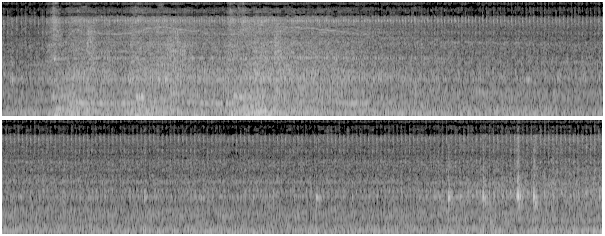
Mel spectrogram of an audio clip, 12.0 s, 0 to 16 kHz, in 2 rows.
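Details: Chevy truck engine at 36,000 miles at idle: steady idle with a faint, uneven tapping knock underneath, roughly three a second, so the engine is knocking at idle.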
